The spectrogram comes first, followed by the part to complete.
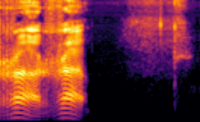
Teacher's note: साहब र र वाइब्रेशन करता है प्रक कंपन होता है और र को बोलते समय जीभ लुड़क है इसलिए इसको लुंठित कहते हैं · पित व्यंजन प्रक पित व्यंजन का मतलब ना कंपन होता है र बोलेंगे ना तो वाइब्रेशन होगा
